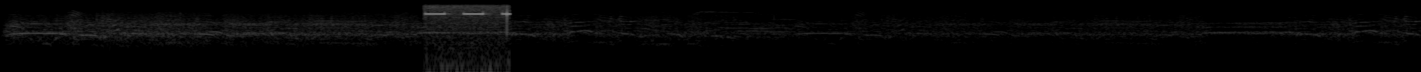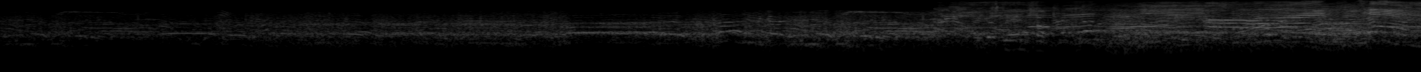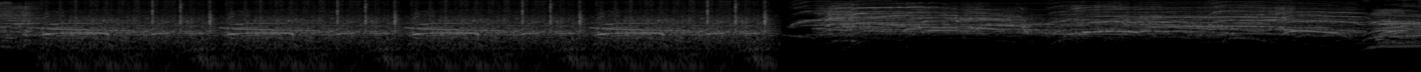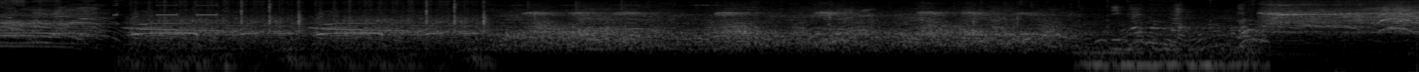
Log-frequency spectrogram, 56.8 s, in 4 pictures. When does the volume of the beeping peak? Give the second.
5 s.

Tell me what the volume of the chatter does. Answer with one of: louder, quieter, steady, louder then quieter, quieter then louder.
louder.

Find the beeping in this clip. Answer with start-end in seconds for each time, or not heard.
4.2-5.2, 43.8-45.0.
